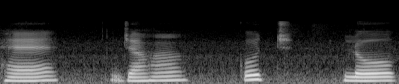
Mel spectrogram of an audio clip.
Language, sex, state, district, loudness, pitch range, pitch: Hindi, female, Chandigarh, Chandigarh, -14 LUFS, 170-195 Hz, 180 Hz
